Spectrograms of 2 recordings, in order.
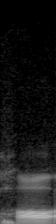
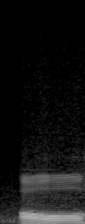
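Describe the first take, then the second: First: The vowel sounds like the one in 'hall'. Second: The vowel sounds like the one in 'hole'. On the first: The speaker calls it wrong. "I don't think it's Hall" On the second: The speaker calls it right. "I guess that's how you say it. Whole"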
